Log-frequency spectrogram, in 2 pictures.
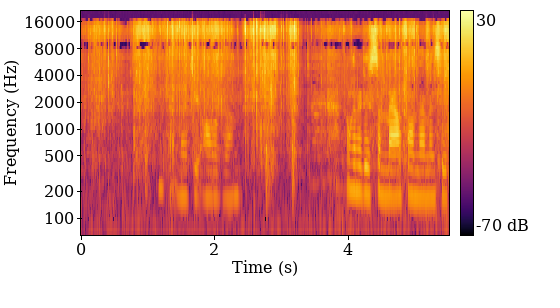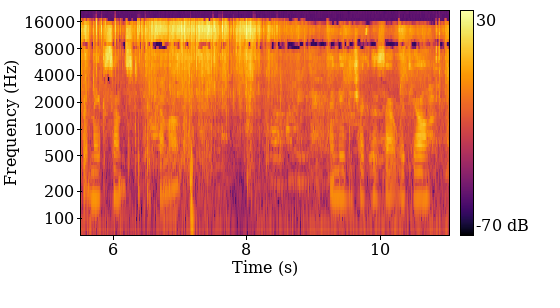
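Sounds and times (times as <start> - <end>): plastic bags crinkling: 0.0 - 9.0.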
